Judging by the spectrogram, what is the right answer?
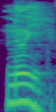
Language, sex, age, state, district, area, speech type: Bodo, male, 30-45, Assam, Kokrajhar, rural, read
